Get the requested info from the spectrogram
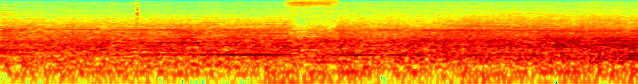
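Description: Steady roar of a jet airliner passing overhead, dense and even throughout, with a brief high hiss about three seconds in.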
